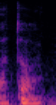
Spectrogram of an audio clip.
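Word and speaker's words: אתה: Ata means you. Why do you say ata instead of ato? In Ashkenazi Hebrew, it is ato. But that vowel, the kamatz vowel, in Sephardic Hebrew is ah.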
